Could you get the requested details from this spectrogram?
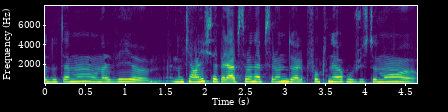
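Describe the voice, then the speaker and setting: A woman's voice: a little high, dark tone. A woman with a French accent co-hosting a book podcast, chatty and self-mocking, with frequent hesitations. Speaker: podcast co-host. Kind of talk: casual book podcast chat.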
